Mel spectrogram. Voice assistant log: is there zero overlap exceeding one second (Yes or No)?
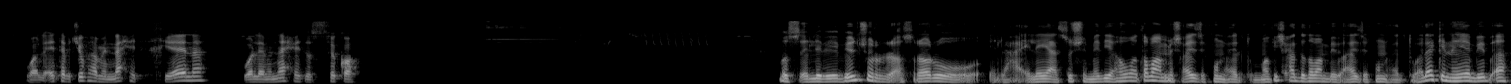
Yes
